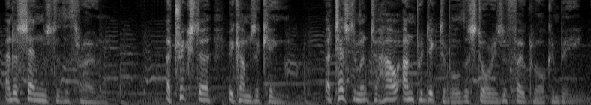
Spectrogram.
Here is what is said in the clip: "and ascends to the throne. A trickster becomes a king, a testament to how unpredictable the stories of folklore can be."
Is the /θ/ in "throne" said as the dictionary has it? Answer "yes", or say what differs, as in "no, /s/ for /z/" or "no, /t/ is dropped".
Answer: yes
